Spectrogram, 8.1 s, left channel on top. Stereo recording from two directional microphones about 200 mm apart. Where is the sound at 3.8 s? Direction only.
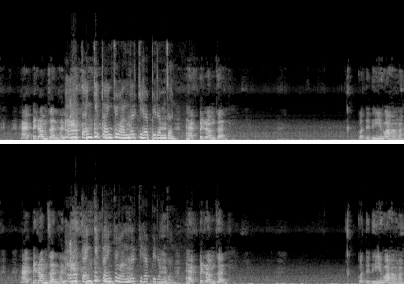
10° left (ahead or behind).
